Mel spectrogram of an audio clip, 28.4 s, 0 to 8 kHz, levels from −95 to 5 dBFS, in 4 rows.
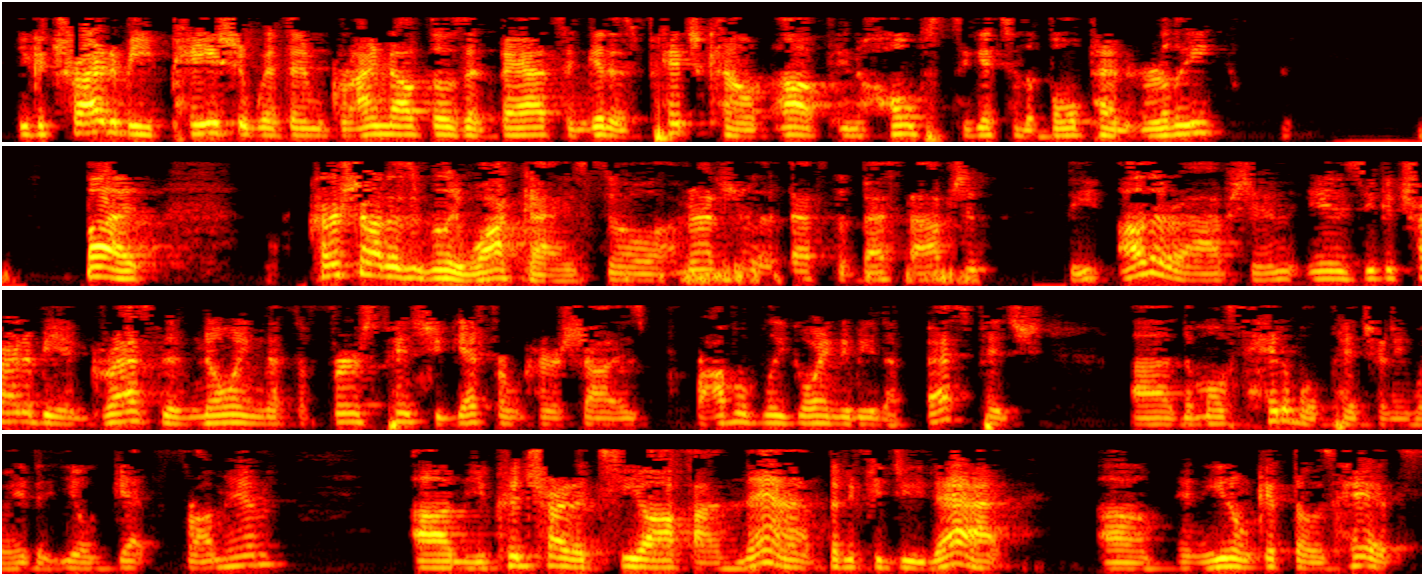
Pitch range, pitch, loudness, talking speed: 135-175 Hz, 155 Hz, -25 LUFS, 215 wpm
